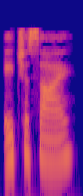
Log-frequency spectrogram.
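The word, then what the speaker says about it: 希: The Chinese characters which I have translated, the eckable, the inaudible, and the subtle, are now pronounced Yi, Hsi, and Y, and in 1823, Ray Musat fancied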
